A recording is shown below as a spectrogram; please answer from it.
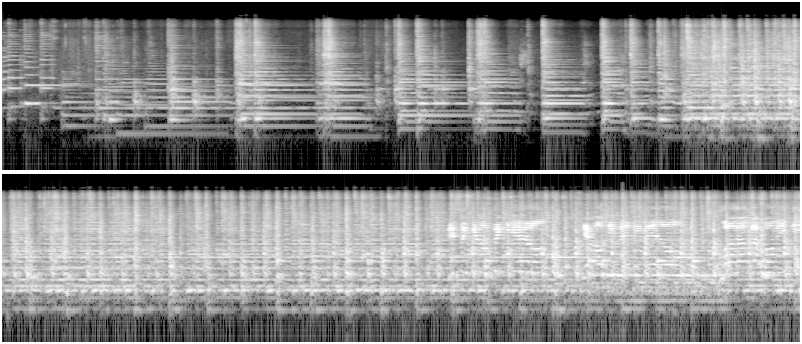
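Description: Nylon-string classical guitars playing a flamenco-style rumba. The first ten seconds are an intro of separate struck chords and plucked notes with pauses between them. About ten seconds in, the playing turns into steady, dense rumba strumming with a hand drum.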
